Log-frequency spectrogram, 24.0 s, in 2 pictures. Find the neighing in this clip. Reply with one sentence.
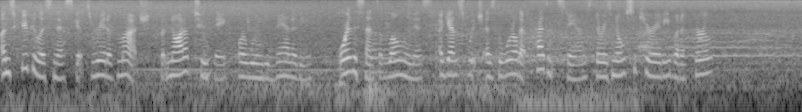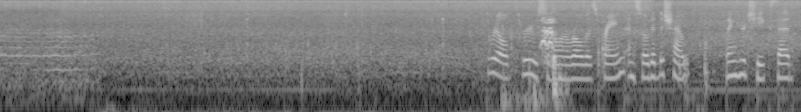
The neighing can be heard from 19.6 to 20.6 s.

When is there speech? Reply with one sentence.
You can hear the speech from 0.0 to 10.7 s and from 19.2 to 24.0 s.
